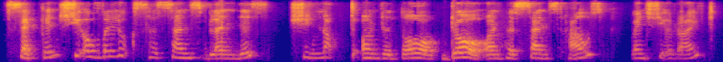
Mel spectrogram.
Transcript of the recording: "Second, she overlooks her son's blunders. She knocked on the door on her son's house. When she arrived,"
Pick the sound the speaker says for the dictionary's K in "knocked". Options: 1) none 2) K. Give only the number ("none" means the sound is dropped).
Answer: 2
